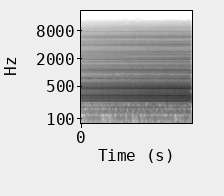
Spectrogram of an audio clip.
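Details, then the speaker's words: GM vehicle (Equinox-type) HVAC, noise under the pedals when switching cold to hot: fast even ratcheting tick over blower hum, blend door actuator trying to open or close a stuck door; cold works but no heat. "escuchen ese ruido eso está como queriendo abrir o cerrar la compuerta"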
